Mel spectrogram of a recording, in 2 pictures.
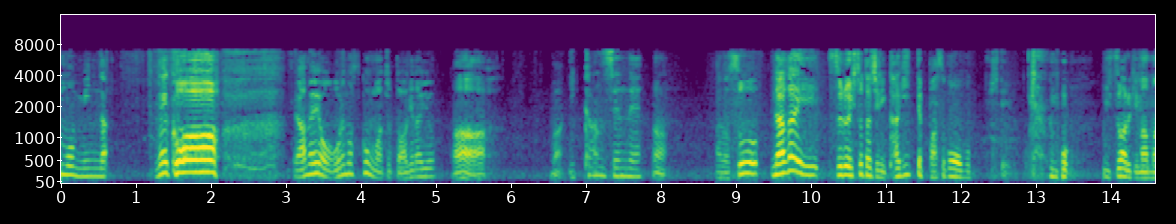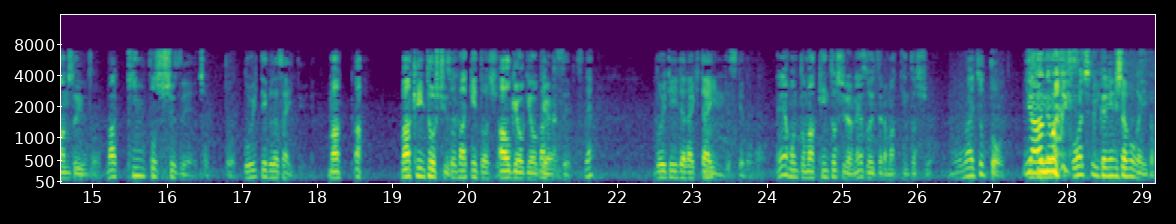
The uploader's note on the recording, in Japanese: なお、今回、収録現場に強風が吹き荒れていたため、風の音が入っていることがあります。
